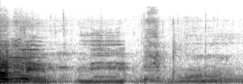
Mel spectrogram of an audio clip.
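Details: English farm cattle yard on a winter afternoon after calves were separated from their mothers; a short moo opens, then fades into soft low lowing and faint yard noise.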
